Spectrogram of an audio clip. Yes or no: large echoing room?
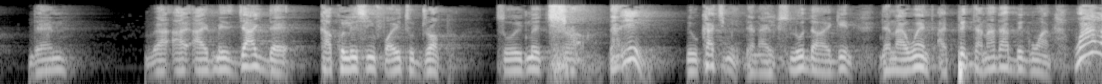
yes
